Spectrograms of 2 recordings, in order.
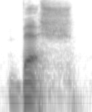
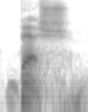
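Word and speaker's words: beş: The answer is it is pronounced Besh. Besh. And Larry, Besh.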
